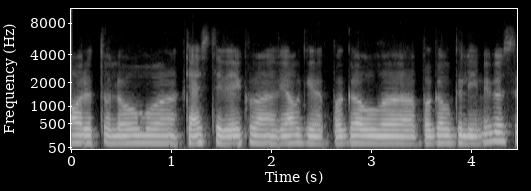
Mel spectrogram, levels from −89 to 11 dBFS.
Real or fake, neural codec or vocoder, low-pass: fake; vocoder, 44.1 kHz, 128 mel bands every 256 samples, BigVGAN v2; 9.9 kHz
